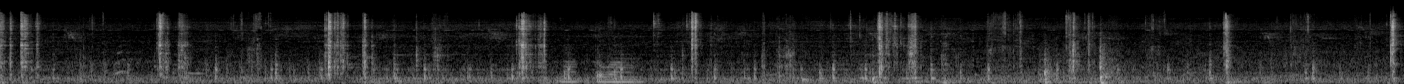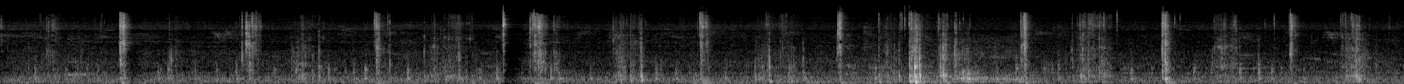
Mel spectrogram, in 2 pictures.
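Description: Cooked crab shells clicking and clacking against each other and the stainless steel pot as they are handled, in irregular sharp knocks about one or two a second over a steady low background.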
